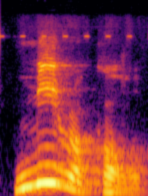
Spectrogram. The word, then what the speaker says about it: miracle: How many syllables does the word miracle have? 3. 3. Miracle. So, the L, which is a dark L, is playing the role of a vowel and it is acting as a syllabic sound.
